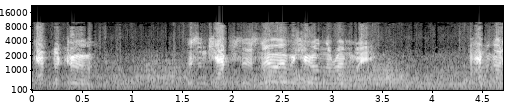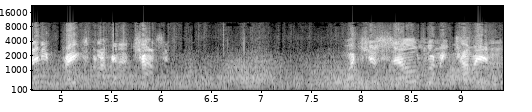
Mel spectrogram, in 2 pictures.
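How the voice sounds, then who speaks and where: An actor playing a resolute bomber pilot captain in a war radio drama, with a commanding, clipped military manner. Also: male voice, high-pitched, steady tone, normal speed, pauses often, lightly acted. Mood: grim resolve. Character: resolute male bomber pilot captain, grimly steady under danger. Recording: loud aircraft engine drone. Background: aircraft engine noise.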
